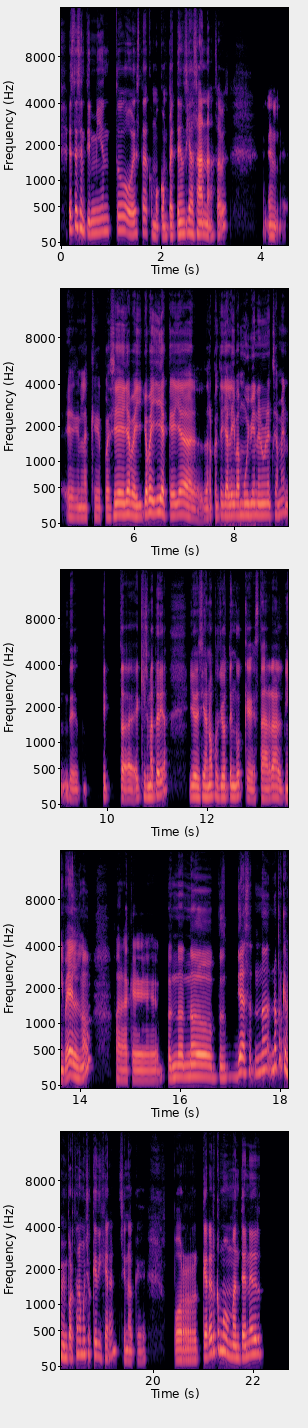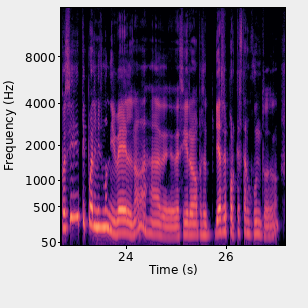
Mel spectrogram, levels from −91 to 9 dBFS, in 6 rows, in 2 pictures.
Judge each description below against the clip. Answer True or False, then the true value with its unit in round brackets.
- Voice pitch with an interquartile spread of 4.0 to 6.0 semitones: True (4.3 semitones)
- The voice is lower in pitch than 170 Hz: True (140 Hz)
